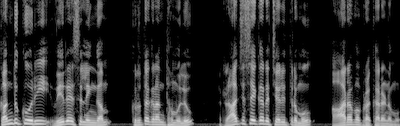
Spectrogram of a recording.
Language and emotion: Telugu, neutral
